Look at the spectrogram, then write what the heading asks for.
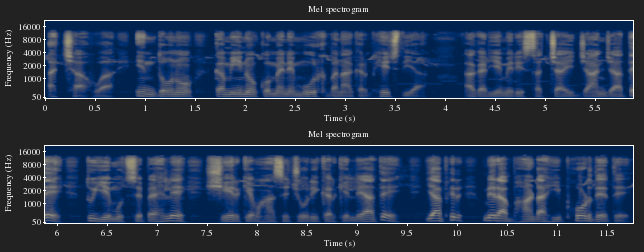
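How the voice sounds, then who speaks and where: A man's voice: low voice, expressive, moderate pace. A man voicing a sly, lazy thieving animal who poses as a holy guru in a cartoon, with a pompous, self-satisfied delivery. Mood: scheming. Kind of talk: Hindi cartoon story acting.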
